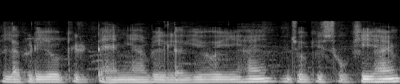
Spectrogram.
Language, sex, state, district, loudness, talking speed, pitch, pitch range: Hindi, male, Uttar Pradesh, Lalitpur, -15 LUFS, 165 wpm, 115 Hz, 110-125 Hz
